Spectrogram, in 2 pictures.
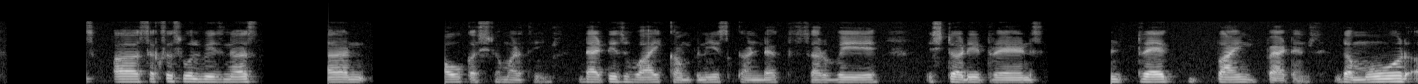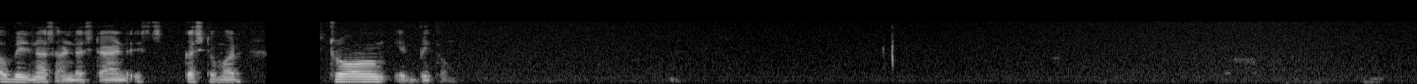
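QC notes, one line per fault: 0.54, 2.99, 4.15, 10.82 and 17.07 s: clipped start after a pause. After silences of 0.3 to 0.54 s the output device is still waking, so 0.29 to 0.33 s is swallowed and speech bursts in without its first sounds. Muted pauses, by contrast, lose no speech.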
